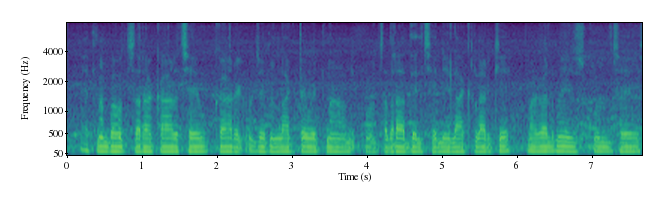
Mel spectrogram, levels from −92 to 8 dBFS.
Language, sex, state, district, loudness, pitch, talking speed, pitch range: Maithili, male, Bihar, Saharsa, -21 LUFS, 100 Hz, 150 wpm, 95-100 Hz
